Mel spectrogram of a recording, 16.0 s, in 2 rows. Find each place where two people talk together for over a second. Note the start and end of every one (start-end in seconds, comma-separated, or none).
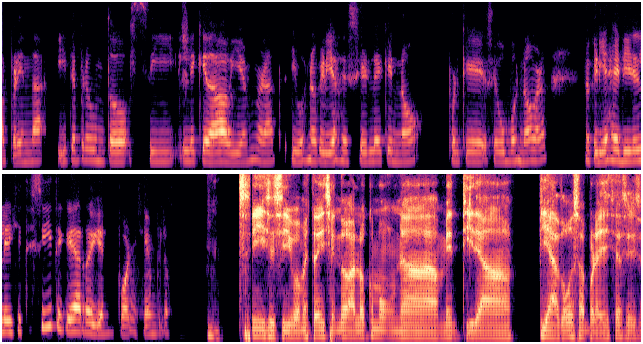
none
